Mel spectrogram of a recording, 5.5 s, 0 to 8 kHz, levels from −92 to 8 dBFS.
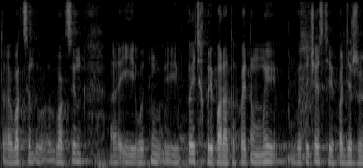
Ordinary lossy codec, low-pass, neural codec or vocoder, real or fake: none; none; codec, 16 kHz, 16 kbps, FreqCodec, larger model; fake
